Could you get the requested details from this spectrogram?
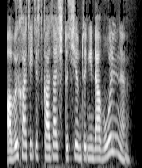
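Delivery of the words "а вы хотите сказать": usual speaking voice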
